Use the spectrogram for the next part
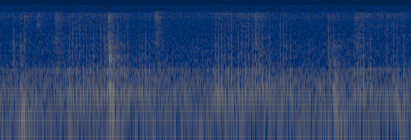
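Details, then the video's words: Kitten sleeping indoors in front of the oven, snoring: a soft, steady low rumble with faint rhythmic breathing pulses, quiet throughout with a brief louder click near the middle. "Cute Kitten is sleeping in front of the oven with snoring"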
